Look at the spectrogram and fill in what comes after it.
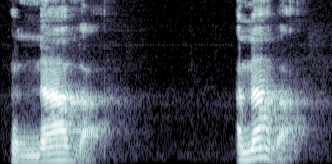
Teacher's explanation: are the unstressed syllables okay the first and the last so the schwa sound should be present on the first and the last syllable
